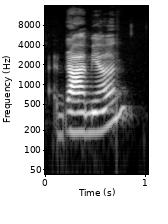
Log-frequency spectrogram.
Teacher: Lastly, there isn't an exact match to the 리을 sound in English, but you can consider it a sound in between the L sound and the R sound.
